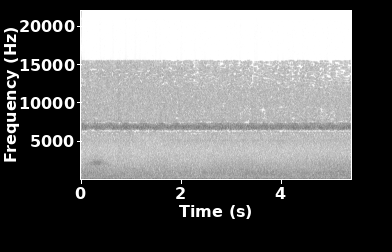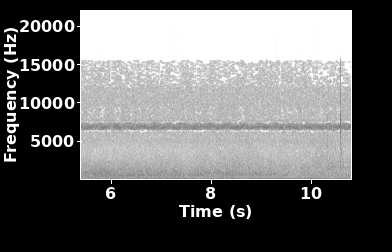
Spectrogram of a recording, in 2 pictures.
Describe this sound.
The frogs and insects at night recorded with Olympus DS-40 with Sony ECMDS70P.
field-recording, frogs, insects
